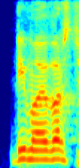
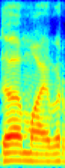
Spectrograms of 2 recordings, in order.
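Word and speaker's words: De Moivre: मुझे लिखवाना है ना डीम वर्स थ्योरम डीम वर्स थ्योरम डी मावर्स थोरम अलग-अलग प्रोनाउंस है मतलब प्रोनाउंस भी अलग अलग बोला जा सकता है ना हिंदी में बोलते हैं द मावर प्रमेय हम तो हिंदी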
